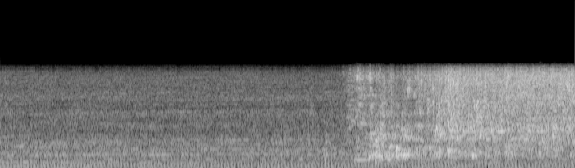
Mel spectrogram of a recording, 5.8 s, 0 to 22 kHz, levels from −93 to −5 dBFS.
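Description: Nothing in this audio stands out as a technical problem; it just runs along without anything going wrong that a listener would notice.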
